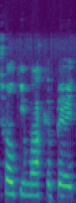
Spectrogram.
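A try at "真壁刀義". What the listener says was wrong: Togi Makabe, not Maccabee. It's not a Jew. It's not a Maccabee.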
